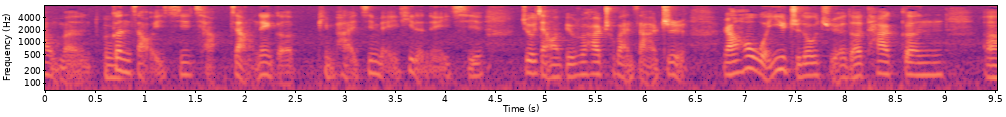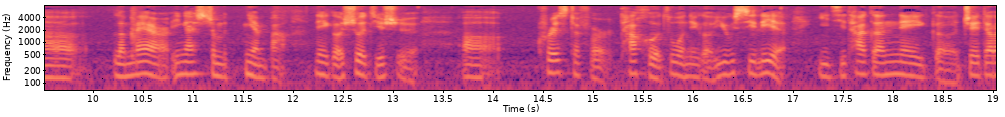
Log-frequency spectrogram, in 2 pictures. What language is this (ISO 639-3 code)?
zho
